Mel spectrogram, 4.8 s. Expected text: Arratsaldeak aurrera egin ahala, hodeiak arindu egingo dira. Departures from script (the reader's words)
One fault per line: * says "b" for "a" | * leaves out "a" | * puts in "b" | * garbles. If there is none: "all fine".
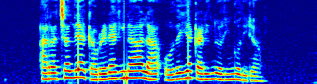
all fine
